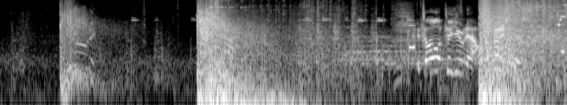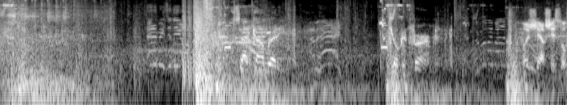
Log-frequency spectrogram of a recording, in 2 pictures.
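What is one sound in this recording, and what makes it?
Loud gunshots ring out with echoing tails.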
